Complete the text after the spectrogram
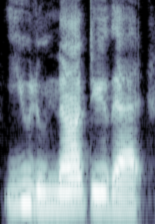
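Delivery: low, measured telling-off; calm, controlled no-nonsense correction; firm teacher. Retold or imitated. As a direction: lay it down quietly to a small child. Teacher firmly correcting a child.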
